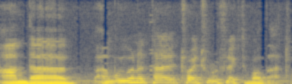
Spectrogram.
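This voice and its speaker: A man with a fairly high pitch and a Spanish accent, at a moderate pace. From Spain. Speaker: art workshop leader. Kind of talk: tutorial. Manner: hesitant, many fillers.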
